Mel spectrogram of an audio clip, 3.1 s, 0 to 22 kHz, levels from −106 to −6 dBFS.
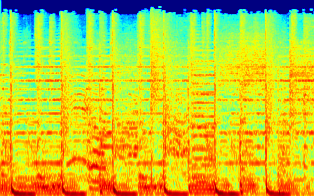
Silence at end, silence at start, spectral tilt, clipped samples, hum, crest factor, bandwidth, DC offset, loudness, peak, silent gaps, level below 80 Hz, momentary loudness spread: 0 s; 0 s; -4 dB/octave; under 0.1%; none; 12 dB; 18 kHz; under 0.1%; -13 LUFS; 0 dBFS; none; -16 dBFS; 1 LU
